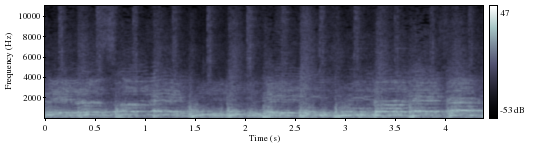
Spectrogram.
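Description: A crowd singing along loudly with a banda, a festive brass band with sousaphones, trumpets and a drum kit with cymbals, over a steady beat.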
